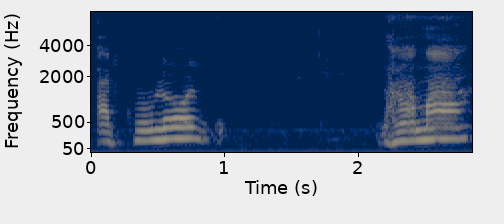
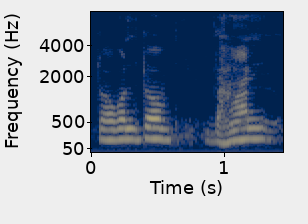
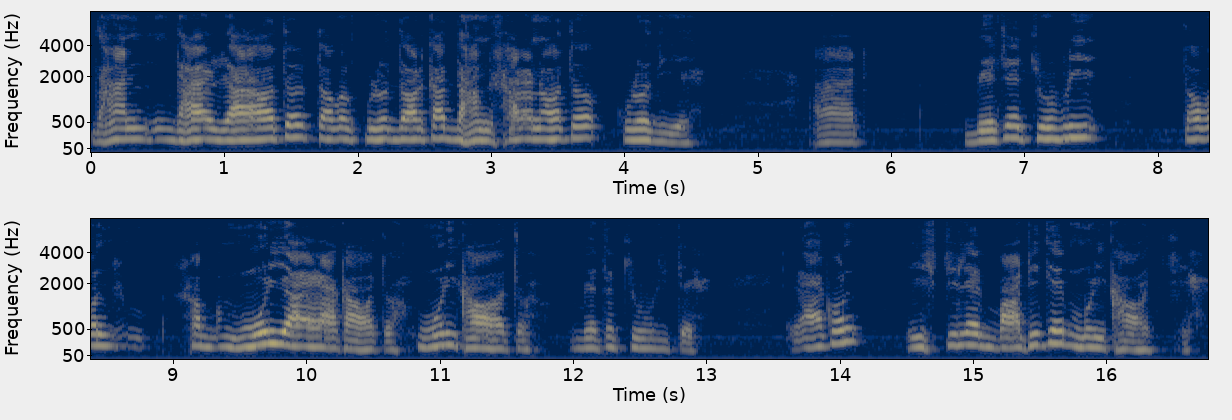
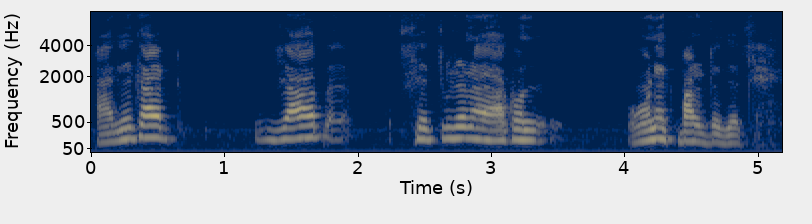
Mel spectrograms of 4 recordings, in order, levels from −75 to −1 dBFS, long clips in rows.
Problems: constant background noise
